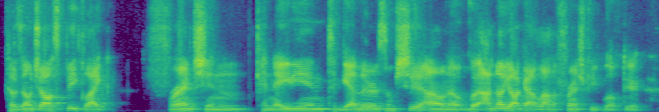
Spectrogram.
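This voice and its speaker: Talking fairly quickly in a medium pitch, this US man in his thirties hosts a laid-back livestream, reading out comments. The podcast host's chatter is loose, repetitive, and full of street slang.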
